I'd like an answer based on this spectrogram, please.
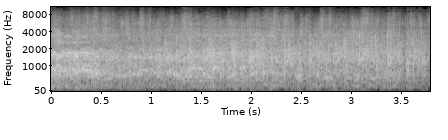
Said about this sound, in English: Let him applaud.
